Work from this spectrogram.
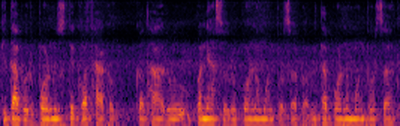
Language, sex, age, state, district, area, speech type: Nepali, male, 30-45, West Bengal, Darjeeling, rural, spontaneous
